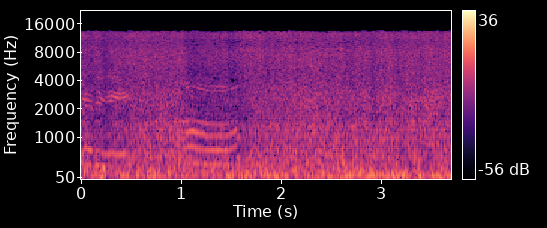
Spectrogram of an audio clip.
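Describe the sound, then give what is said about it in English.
Strong wind roars steadily and loudly throughout, buffeting the microphone, with a man's faint voice briefly yelling "kitty" to a cat outside in the first moments. “Listen to the wind.”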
